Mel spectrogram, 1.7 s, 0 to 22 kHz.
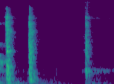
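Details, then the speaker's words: Commodore Amiga 1000 powered up after about 30 years stored, booting a Kickstart disk; only three isolated dry ticks from the floppy drive, no normal stepping; drive likely not seeking or loading, suspected. "yet you know what to me it just doesn't sound like the disc drive is doing its thing it just doesn't and so I don't imagine it will load anything one thing I don't hear the drive clicking"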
